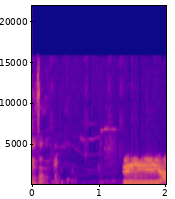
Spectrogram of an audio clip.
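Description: Speech: a voice trails off, sliding down in pitch, then a short pause, then a long held vowel as talking resumes.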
